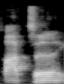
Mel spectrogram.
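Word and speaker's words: Patsa (八字): And then there's a link there called BAZI, pronounced Patsa in Chinese.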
